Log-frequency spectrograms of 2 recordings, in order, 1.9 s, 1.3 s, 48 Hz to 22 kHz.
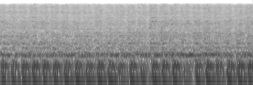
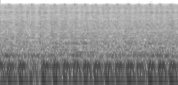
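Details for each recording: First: Honda Beat ESP injected scooter that kept stalling: with the relay circuit jumpered and the battery cable removed, the small single cylinder keeps idling with a quick, even putter, so the 5-pin relay is faulty. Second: Honda Beat ESP injected scooter after fixing a stalling fault: with a battery cable disconnected the small engine keeps putting along at steady idle, even pulses with no stumble; charging is normal.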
